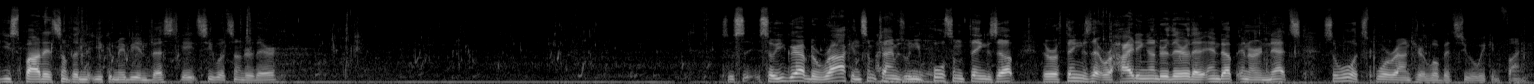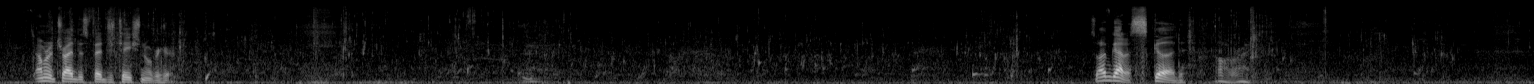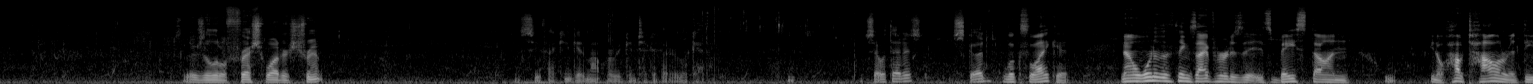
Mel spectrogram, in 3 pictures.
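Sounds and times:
stream water splashing and trickling: 0:00.0 - 0:46.0.

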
